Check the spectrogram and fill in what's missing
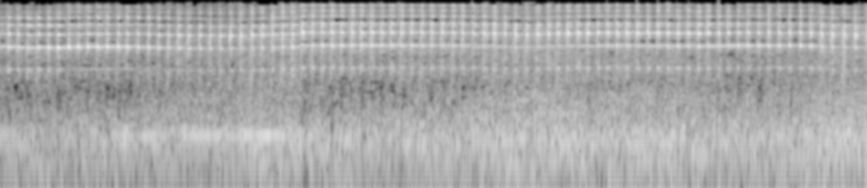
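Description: A Common Flameback gives a high, metallic rattle of rapid, even pulses that runs steadily throughout. No other sounds stand out.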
